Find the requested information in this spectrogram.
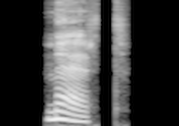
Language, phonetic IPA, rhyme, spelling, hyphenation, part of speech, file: Hungarian, [ˈmɛrt], -ɛrt, mert, mert, conjunction / verb, Hu-mert.ogg
- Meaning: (conjunction) because (by or for the cause that; on this account that; for the reason that); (verb) 1. third-person singular indicative past indefinite of mer 2. past participle of mer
